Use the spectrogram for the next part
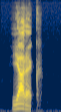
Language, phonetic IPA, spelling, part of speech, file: Polish, [ˈjarɛk], Jarek, proper noun, Pl-Jarek.ogg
